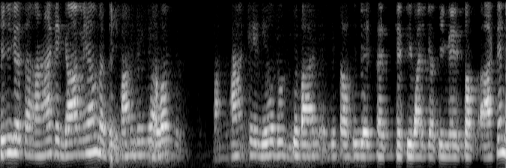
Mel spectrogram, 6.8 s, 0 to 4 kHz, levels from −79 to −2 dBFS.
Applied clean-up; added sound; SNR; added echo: neural mask model DeepFilterNet 3.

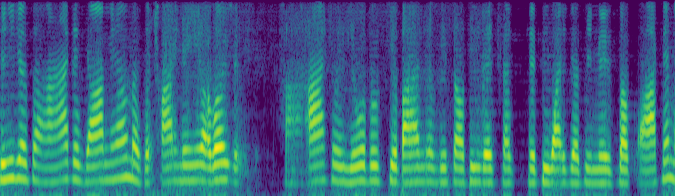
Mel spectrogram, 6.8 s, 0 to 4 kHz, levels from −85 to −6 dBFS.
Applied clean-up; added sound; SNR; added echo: neural separator model SepFormer WHAMR!.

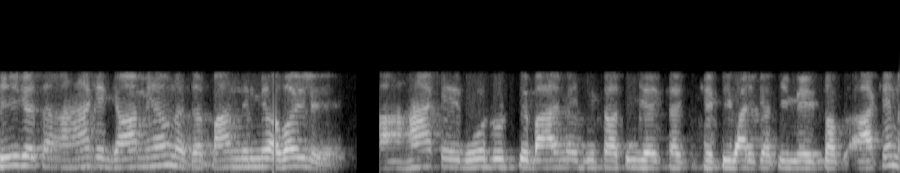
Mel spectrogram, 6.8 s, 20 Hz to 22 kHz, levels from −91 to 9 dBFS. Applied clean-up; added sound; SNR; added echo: none; none; none; none.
